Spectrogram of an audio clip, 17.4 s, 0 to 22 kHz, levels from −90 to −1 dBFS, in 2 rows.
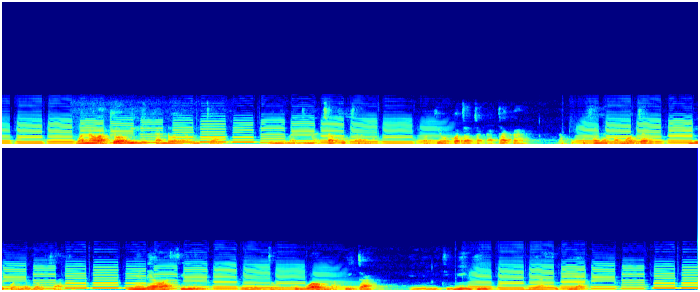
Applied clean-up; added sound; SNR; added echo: none; Wind instrument, woodwind instrument; 6 dB; reverberation time 0.9 s.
